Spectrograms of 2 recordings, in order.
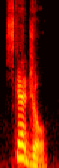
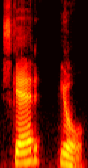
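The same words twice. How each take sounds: First: Said in the usual way. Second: Slow, each syllable pulled apart. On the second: Shown as a demonstration. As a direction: sound out each syllable slowly. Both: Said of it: "Let's count the sch-, syllables".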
